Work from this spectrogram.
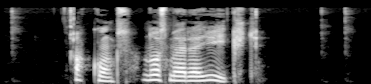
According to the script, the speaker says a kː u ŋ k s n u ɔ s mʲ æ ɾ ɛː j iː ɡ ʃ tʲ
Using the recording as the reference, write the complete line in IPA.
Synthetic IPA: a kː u ŋ k s n u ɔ s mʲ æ ɾ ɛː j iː k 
